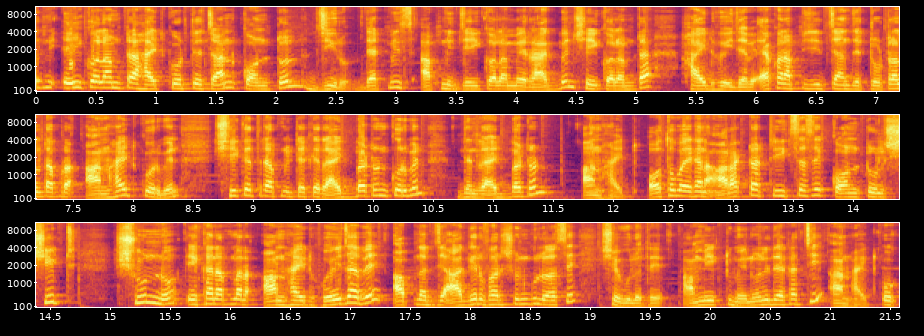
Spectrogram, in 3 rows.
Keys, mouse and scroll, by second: 0.1 click, 2.3 ctrl+0, 3.6 click, 4.0 click, 4.4 click, 7.9-9.1 drag, 10.7 right click, 11.7 click, 13.0 ctrl+z, 15.1 ctrl+shift+0, 19.6-20.5 right drag, 20.7 click, 21.4 click.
